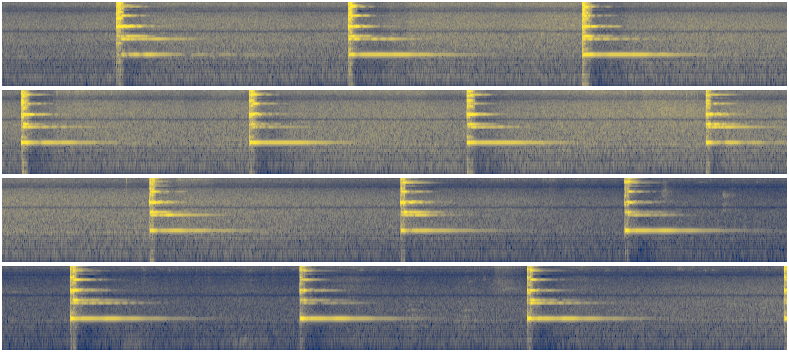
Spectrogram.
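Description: A small bell hung in a wooden stand, struck with a small metal hammer in a slow ceremonial toll: thirteen even strokes about every two and a quarter seconds, each ringing out clear and fading before the next.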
